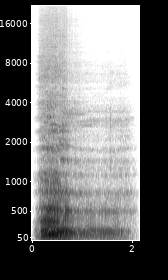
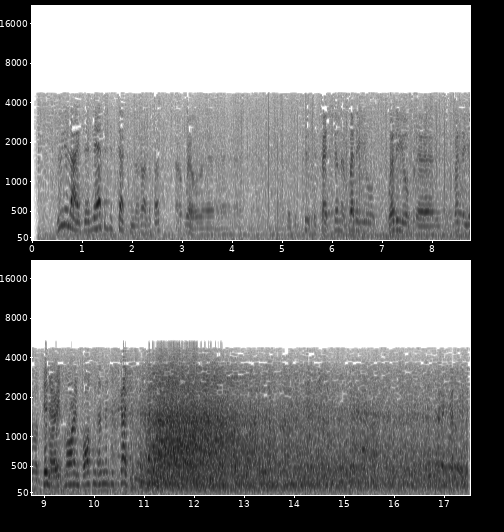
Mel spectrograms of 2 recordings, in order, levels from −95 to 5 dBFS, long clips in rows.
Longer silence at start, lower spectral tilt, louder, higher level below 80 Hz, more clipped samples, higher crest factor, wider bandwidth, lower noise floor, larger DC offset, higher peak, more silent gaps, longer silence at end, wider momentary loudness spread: about the same, 0.15 s vs 0.2 s; about the same, -9.5 dB/octave vs -8.5 dB/octave; about the same, -11 LUFS vs -13 LUFS; first, -28 dBFS vs -40 dBFS; second, under 0.1% vs 0.2%; about the same, 14 dB vs 14 dB; first, 7.4 kHz vs 5.4 kHz; about the same, -36 dBFS vs -35 dBFS; second, under 0.1% vs 0.3%; about the same, 0 dBFS vs 0 dBFS; neither; first, 0.45 s vs 0 s; about the same, 22 LU vs 23 LU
